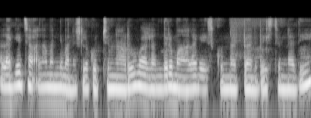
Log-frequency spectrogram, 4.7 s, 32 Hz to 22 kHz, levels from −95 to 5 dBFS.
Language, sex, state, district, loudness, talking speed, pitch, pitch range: Telugu, female, Andhra Pradesh, Chittoor, -14 LUFS, 115 wpm, 165 Hz, 160-180 Hz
